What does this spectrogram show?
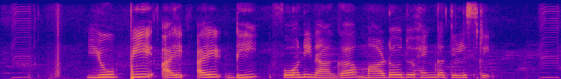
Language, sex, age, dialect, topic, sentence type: Kannada, female, 18-24, Central, banking, question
